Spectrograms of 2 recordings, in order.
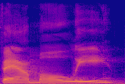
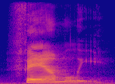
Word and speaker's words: family: Again, a lot of our students will create or make it 3 syllables, family, and native speakers reduce this to 2 syllables, family. And this is just a common reduction, okay? Family. So first syllable stress, family.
